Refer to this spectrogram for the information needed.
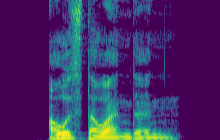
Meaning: inflection of ausdauernd: 1. strong genitive masculine/neuter singular 2. weak/mixed genitive/dative all-gender singular 3. strong/weak/mixed accusative masculine singular 4. strong dative plural
- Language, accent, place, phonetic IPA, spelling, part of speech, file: German, Germany, Berlin, [ˈaʊ̯sdaʊ̯ɐndn̩], ausdauernden, adjective, De-ausdauernden.ogg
